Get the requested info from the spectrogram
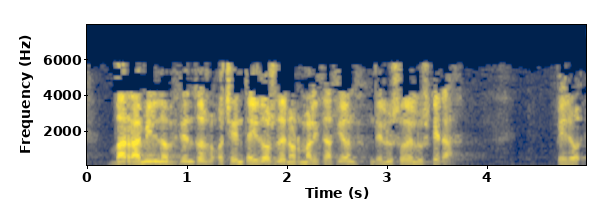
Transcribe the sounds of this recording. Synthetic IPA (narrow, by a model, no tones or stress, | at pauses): baramilno̞β̞e̞θje̞nt̪o̞sot͡ʃe̞nt̪ajð̞o̞zðe̞no̞ɾmaliθaθjo̞nd̪e̞luso̞ð̞e̞luske̞ɾa̰ | pe̞ɾo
